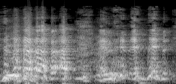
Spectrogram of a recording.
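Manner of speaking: laughing through the words; words spilling out in laughter. Real, not acted. Laughing hard mid-story.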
